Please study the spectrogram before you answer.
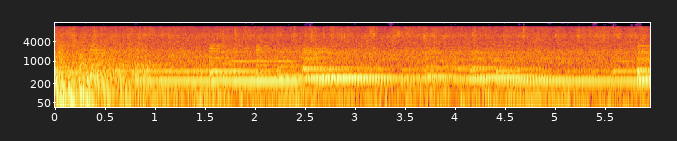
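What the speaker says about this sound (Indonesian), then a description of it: "Namun hujan tak kunjung reda." Steady rain falls with a dense hiss on surfaces, while a faint tonal hum drifts in the background.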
